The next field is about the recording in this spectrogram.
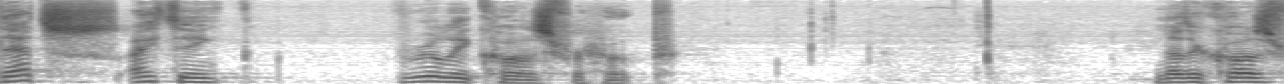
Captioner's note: none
